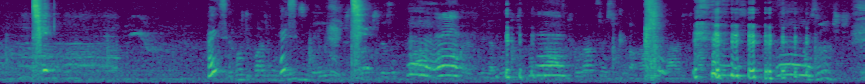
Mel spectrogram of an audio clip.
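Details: A baby makes several sharp, sneeze-like bursts among babbling and giggles; pretend sneezing done in play, which the baby finds very funny; harmless.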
